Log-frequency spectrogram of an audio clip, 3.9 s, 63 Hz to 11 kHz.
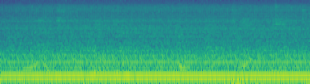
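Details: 2012 Chrysler minivan idling on temporary jumper-wire bypass of bad TIPM fuel pump relay: steady, even low hum with no knocks, misses or surging over four seconds; idles smoothly.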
